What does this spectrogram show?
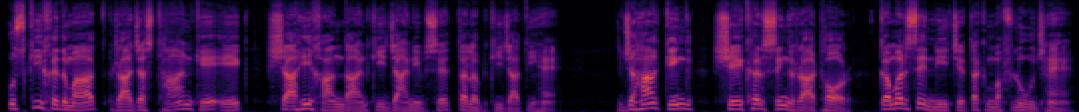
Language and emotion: Urdu, neutral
